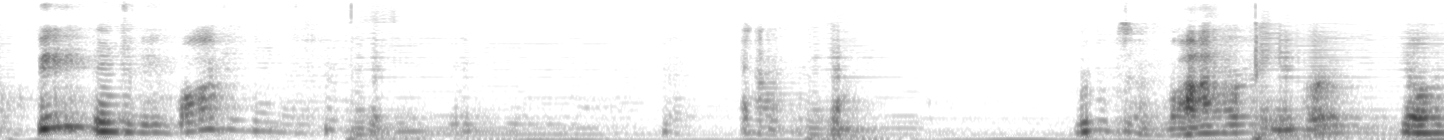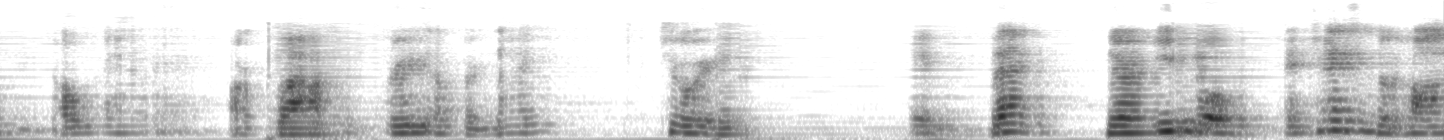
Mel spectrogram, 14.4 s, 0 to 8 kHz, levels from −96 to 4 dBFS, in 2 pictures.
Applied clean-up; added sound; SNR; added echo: neural mask model DeepFilterNet 3.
